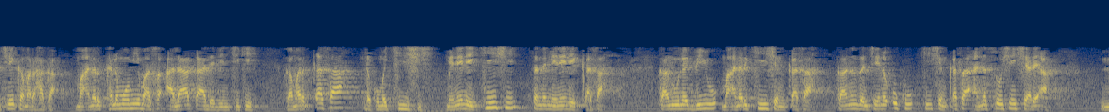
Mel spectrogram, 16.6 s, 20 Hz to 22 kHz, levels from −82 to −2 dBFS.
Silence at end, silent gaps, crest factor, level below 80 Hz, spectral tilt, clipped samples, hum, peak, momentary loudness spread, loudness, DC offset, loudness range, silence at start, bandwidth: 0 s; none; 16 dB; -48 dBFS; -9.5 dB/octave; under 0.1%; none; -2 dBFS; 10 LU; -18 LUFS; under 0.1%; 2 LU; 0 s; 4 kHz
